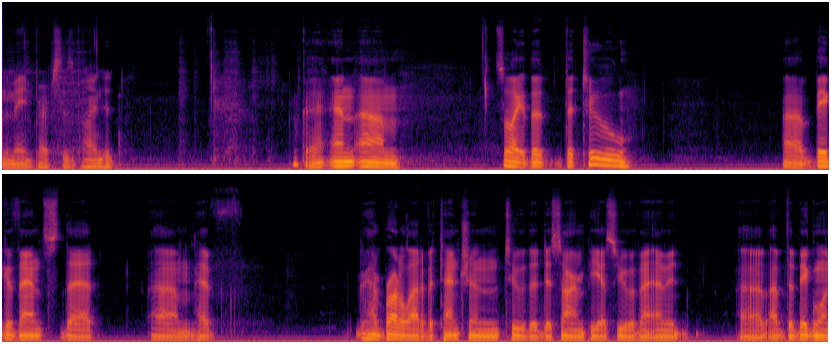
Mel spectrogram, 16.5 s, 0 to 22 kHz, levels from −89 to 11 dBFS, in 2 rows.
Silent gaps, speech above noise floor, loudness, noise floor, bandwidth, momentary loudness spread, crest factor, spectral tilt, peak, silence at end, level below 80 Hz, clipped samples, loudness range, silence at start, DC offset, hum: none; 29 dB; -21 LUFS; -49 dBFS; 12 kHz; 11 LU; 18 dB; -7.5 dB/octave; -4 dBFS; 0 s; -36 dBFS; under 0.1%; 5 LU; 0 s; 1%; none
